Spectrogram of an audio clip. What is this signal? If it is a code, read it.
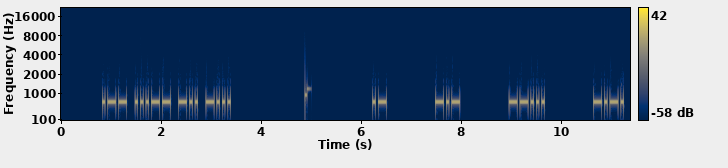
Morse code, heard as a keyed tone, about 22 wpm, spaced as for 11 wpm, 700 Hz. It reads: W3DB AK7C
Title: USA Call Signs - 4 Characters - 6x Character Spacing - 22wpm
